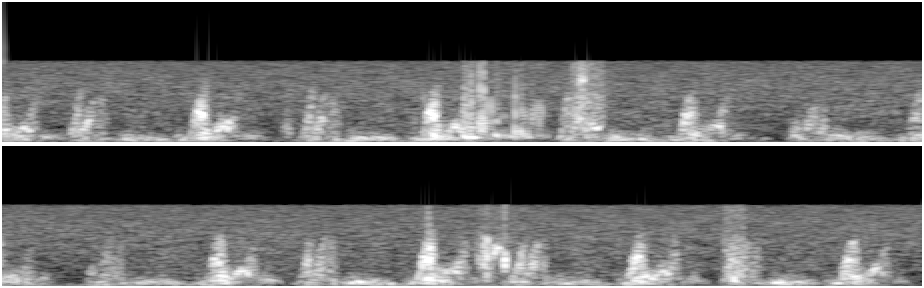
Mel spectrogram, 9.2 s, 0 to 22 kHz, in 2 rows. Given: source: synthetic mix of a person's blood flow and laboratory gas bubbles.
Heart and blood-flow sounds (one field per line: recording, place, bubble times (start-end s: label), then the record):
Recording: Doppler ultrasound of blood flow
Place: precordium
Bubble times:
2.25-2.74 s: bubbles
2.83-3.01 s: bubbles
6.96-7.20 s: bubbles
8.20-8.31 s: bubbles
From the record:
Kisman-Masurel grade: 122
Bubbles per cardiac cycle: 1 to 2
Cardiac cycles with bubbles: 10 to 50%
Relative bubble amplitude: moderate (0.250 to 0.450)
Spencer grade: 2 (many but less than half of the cardiac periods contain bubble signals, singularly or in groups)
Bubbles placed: only in the low amplitude regions of the cardiac cycle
